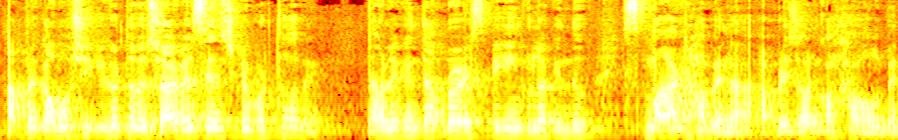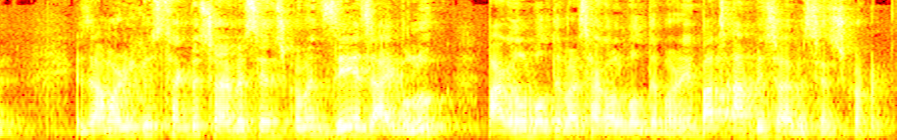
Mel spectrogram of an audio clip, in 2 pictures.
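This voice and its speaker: A young man teaching English grammar in a casual, animated way, repeating example sentences with feeling. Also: on the high side, fast talker. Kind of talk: casual spoken lesson. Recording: echoey room.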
